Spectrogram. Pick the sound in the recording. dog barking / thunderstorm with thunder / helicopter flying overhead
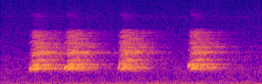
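dog barking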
